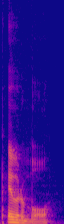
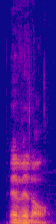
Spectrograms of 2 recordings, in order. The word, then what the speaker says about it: pivotal: pivotal a pivotal uh pivotable help me here pivotal well I'm gonna why am I saying pivotable you're adding extra syllables um so I did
